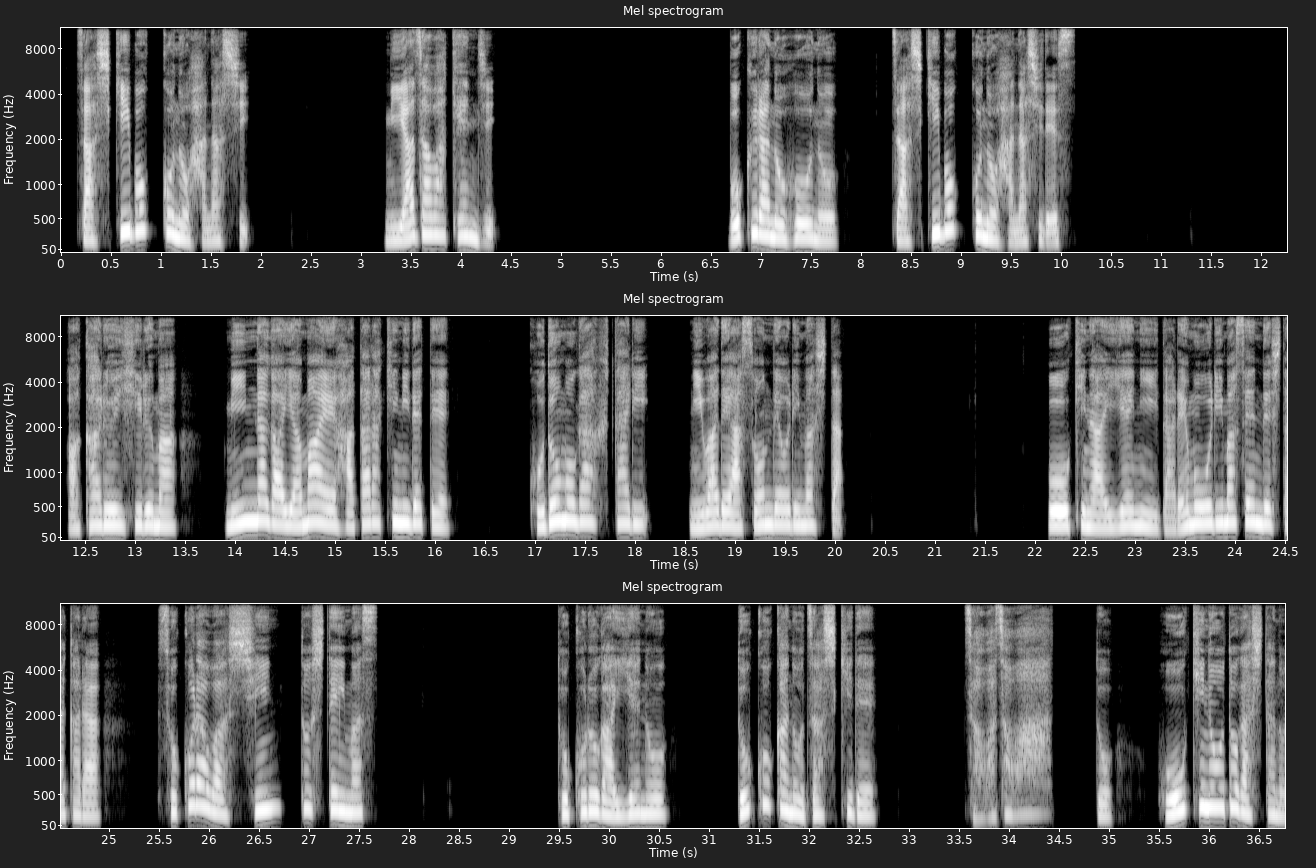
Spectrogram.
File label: japanese audiobooks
